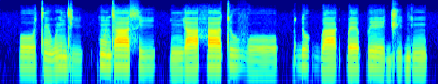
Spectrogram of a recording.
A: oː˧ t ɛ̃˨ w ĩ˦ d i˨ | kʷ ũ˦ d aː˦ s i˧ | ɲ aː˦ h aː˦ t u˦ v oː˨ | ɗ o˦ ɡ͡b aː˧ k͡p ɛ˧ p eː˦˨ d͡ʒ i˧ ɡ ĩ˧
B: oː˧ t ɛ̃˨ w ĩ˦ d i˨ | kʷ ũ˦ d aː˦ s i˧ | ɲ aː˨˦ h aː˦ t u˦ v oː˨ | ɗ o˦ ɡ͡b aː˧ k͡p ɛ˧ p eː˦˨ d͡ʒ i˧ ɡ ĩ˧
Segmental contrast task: B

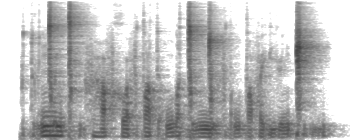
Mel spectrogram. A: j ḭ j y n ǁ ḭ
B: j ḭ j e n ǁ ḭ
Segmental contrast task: A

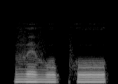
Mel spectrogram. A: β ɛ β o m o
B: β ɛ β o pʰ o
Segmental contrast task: B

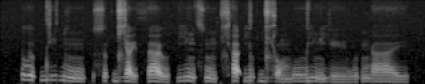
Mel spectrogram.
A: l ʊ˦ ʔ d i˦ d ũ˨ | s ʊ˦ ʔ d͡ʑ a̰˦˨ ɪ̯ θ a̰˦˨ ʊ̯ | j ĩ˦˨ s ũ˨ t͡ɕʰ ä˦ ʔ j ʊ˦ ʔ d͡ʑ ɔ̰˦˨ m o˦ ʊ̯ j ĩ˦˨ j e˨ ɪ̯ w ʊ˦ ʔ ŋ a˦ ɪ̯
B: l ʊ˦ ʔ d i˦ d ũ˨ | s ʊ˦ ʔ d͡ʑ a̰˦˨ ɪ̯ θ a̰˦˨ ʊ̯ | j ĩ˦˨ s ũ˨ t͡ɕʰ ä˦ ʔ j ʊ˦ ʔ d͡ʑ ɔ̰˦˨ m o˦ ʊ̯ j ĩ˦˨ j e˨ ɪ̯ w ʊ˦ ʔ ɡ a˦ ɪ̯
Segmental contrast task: A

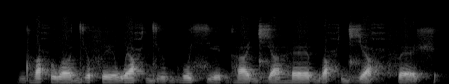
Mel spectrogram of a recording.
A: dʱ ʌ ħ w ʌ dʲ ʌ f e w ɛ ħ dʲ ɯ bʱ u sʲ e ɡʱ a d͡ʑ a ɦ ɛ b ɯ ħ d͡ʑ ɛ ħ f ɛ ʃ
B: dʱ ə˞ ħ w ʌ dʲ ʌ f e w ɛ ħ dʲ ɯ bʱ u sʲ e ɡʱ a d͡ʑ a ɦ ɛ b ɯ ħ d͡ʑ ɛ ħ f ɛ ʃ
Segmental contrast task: A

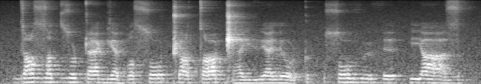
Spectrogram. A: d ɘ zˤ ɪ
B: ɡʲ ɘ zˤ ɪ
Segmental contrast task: A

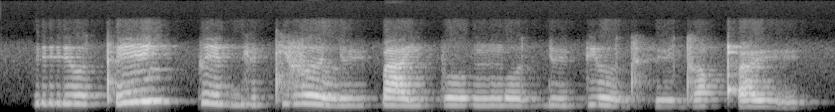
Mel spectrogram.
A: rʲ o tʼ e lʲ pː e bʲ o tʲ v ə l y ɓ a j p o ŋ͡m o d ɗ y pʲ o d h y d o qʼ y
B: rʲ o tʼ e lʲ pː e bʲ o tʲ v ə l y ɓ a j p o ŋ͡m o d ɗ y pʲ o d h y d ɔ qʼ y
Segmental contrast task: A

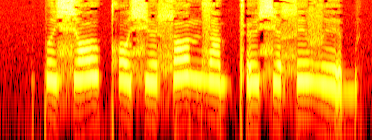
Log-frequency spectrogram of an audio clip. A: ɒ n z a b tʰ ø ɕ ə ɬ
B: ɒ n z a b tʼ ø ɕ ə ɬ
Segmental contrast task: B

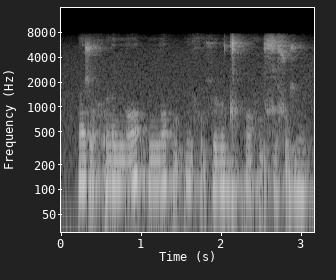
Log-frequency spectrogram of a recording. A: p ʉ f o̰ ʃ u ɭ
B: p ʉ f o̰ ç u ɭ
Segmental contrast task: B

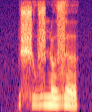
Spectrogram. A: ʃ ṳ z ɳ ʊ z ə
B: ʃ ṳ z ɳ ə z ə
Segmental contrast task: A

